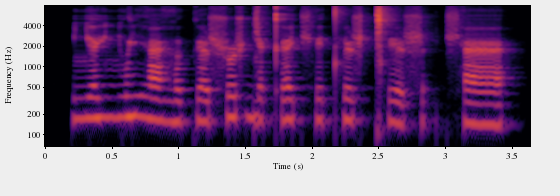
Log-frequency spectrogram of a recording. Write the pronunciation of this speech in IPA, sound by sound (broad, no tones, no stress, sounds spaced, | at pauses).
ʎ ɛ j ʎ ʊ j ɦ æ ɦ ə k ɛ ʂ ʊ ʂ ɟ æ kʼ ɛ t͡ʃʰ e tʰ ɪ ʂ ǀʰ e ʂ | t͡ʃʰ æ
